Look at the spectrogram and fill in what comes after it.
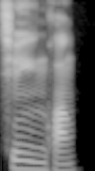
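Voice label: "qing2 kuang4", Mandarin Chinese; HSK; HSK4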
